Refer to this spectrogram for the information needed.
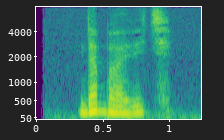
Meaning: to add
- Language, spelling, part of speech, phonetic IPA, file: Russian, добавить, verb, [dɐˈbavʲɪtʲ], Ru-добавить.ogg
